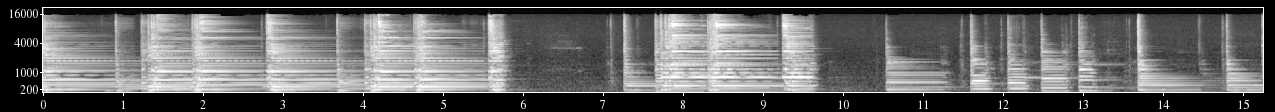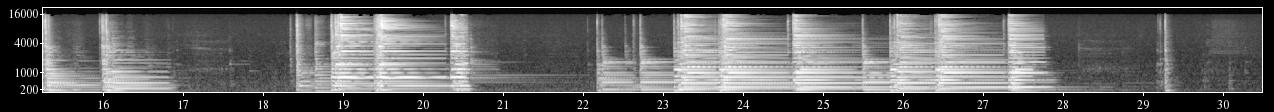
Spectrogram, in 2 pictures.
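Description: Epiphone acoustic guitar played in short strummed phrases broken by brief pauses, with a stretch of single picked notes around the middle. The playing stops near the end with one last plucked note.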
